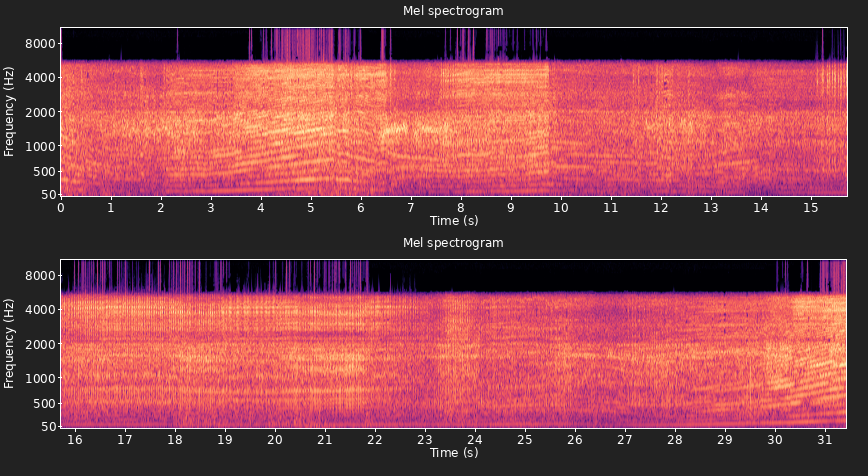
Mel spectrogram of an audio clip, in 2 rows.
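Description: Rotax 125cc single-cylinder two-stroke kart engine heard onboard, its revs climbing and dropping again and again as the kart is driven through the corners. Through the middle stretch it holds a lower, steadier note, then climbs once more near the end.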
